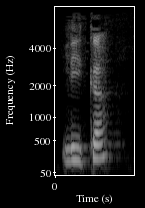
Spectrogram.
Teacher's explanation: लाम और काफ को बारीक पढ़ेंगे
